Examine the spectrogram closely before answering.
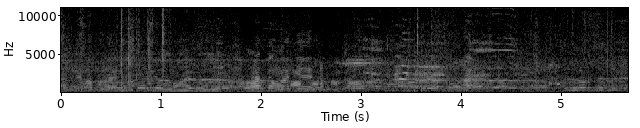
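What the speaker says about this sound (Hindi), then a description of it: "इस प्रकार से यहाँ पर मुर्गों की लड़ाई होती है" Roosters fight in a cockfight in Bastar, with close, harsh squawks and honking bird cries mixed into a busy crowd of people talking and shouting throughout.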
